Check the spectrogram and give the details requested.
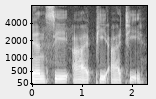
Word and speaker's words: incipit: I N C I P I T, incipit. So like insipid but with a T instead of a D.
